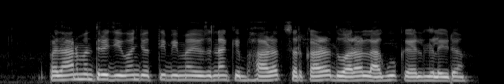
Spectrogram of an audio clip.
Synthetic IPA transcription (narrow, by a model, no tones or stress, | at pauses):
pɾəd̪ʱaːnmə̃nt̪ɾid͡ʒiːʋənd͡ʒoːt̪ːibimajoːd͡ʒnakebʱaːɾət̪səɾkaːɾd̪ʋaːɾalaːɡukɛlɡɪləiɾaː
